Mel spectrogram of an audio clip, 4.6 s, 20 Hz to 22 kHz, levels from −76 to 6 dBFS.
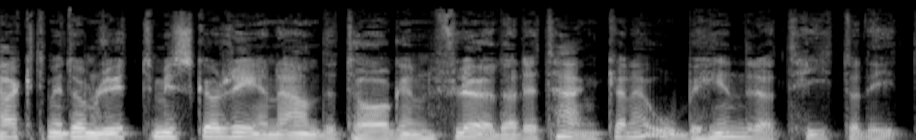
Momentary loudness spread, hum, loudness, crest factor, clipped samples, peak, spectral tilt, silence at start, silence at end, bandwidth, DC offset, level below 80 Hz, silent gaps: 8 LU; none; -14 LUFS; 14 dB; under 0.1%; 0 dBFS; -6 dB/octave; 0 s; 0.1 s; 16.5 kHz; under 0.1%; -36 dBFS; none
